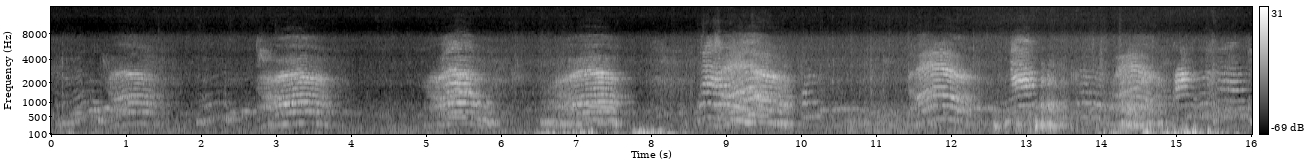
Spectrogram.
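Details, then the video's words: Cat meowing repeatedly, a series of drawn-out, wavering meows roughly every two seconds, some rising then falling, with a few overlapping shorter mews and occasional low thumps near the end. "Cat meows sound effects"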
